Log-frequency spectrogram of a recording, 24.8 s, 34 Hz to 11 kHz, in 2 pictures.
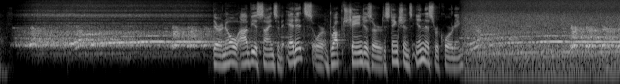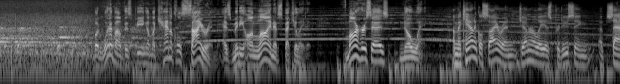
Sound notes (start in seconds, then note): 0.1 recording howling; 9.2 recording howling; 16.4 siren blaring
